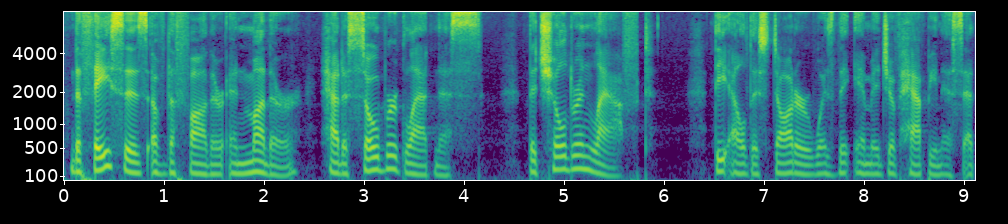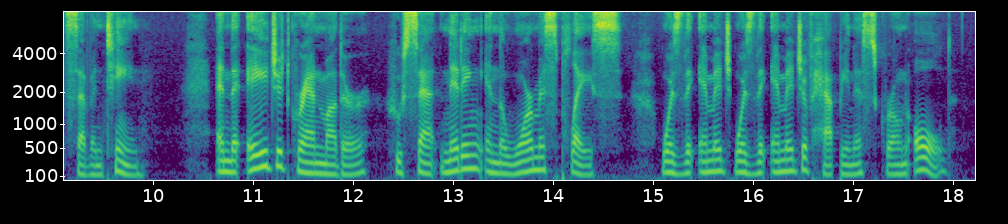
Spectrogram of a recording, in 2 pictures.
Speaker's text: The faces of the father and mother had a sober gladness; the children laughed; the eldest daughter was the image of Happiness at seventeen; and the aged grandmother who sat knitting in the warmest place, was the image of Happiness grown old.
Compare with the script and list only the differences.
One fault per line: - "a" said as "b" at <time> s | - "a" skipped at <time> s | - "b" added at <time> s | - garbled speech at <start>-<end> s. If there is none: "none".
- "was the image" added at 15.8 s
